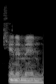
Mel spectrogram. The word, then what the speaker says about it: Kinnaman: Sorry, I say Schinnaman because I have a Swedish friend who told me once that his last name, because he's half Swedish, would be pronounced Schinnaman. So now I always want to say Schinnaman whenever I see his name, but Kinnaman, whatever.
